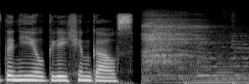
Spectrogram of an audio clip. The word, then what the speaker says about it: Daniil Gleikhengauz: It is Daniil Gleikhengauz.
